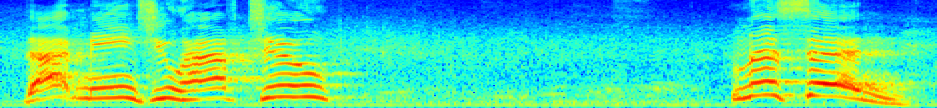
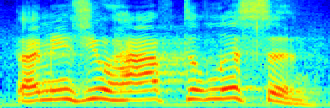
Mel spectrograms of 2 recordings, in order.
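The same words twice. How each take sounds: First: Listen drawn out high and loud after a pause; stress on listen. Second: Said in the usual way. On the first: Shown as a demonstration. Teacher to the audience, slow with a loud high listen. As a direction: hold back, then land hard on listen.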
